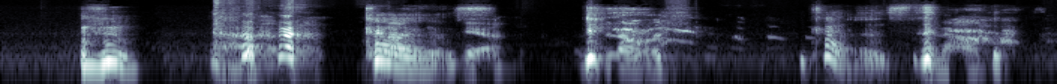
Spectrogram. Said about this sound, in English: Big ass sneeze too.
